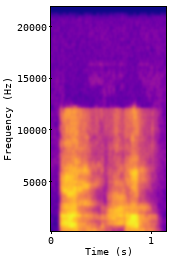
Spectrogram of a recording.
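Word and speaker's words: الحمد: আল হামিম জবর হাম গলাটা চেপে মুখ দিয়ে বাতাস বের করে উচ্চারণ করতে হবে আলহামদ দাল পেশু আলহামদু আল হামদু সবাই একসাথে জোরে জোরে বলেন আলহামদুলু আমিন।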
